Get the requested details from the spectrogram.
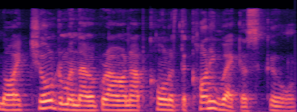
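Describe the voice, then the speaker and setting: Her voice is fairly low in pitch, and this woman speaks with an Australian accent. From Yass, New South Wales, Australia. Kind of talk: documentary interview answer.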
